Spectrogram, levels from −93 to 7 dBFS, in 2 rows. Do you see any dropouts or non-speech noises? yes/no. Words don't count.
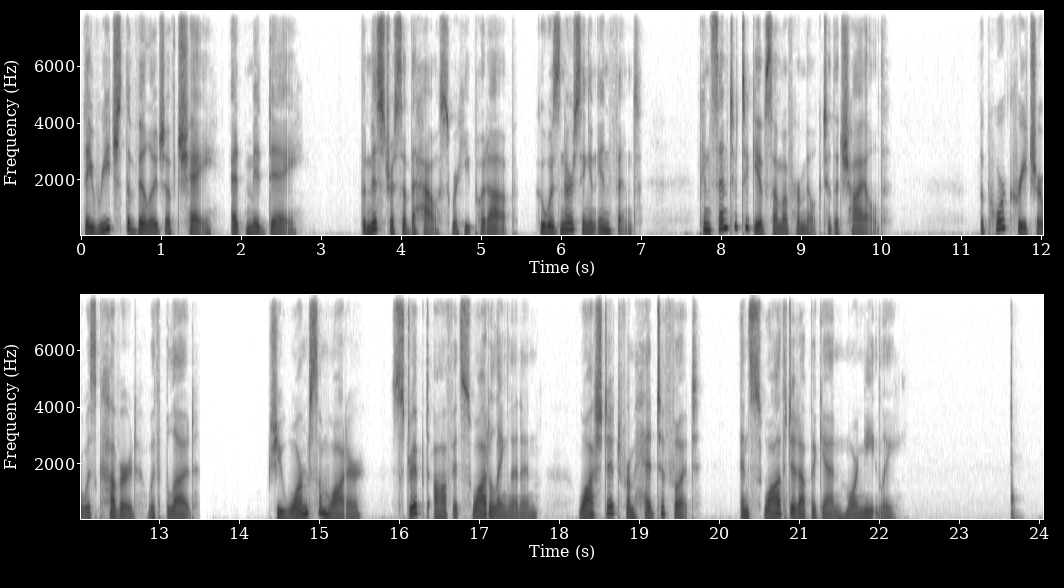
yes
